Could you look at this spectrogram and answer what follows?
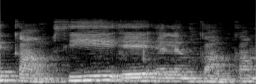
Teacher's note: LM में जो है L साइलेंट है, M का उच्चारण हो रहा है, M को म पढ़ेंगे।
